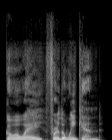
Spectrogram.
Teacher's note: The Y in away and for blend.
